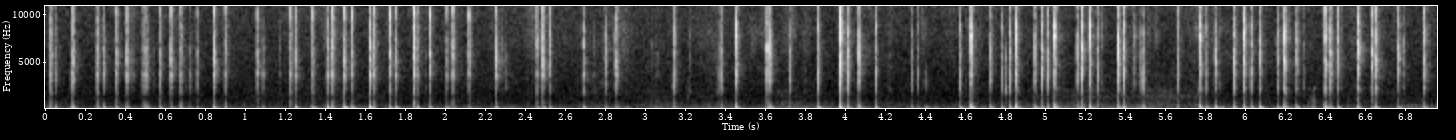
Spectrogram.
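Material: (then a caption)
Plastic. Fingernails rapidly tap and scratch on the shell of a small, hollow, black plastic Wii nunchuk controller held in both hands close to the microphone. The result is a dense, irregular stream of sharp, dry clicks with faint scratching between them.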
